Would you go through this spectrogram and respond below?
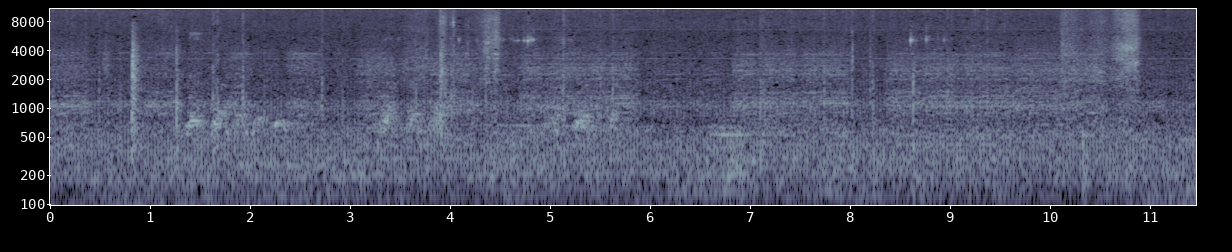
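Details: A domestic cat's continuous, quiet purr rumbles beneath background hiss, broken by occasional sharp clicks and brief rustling noises.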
